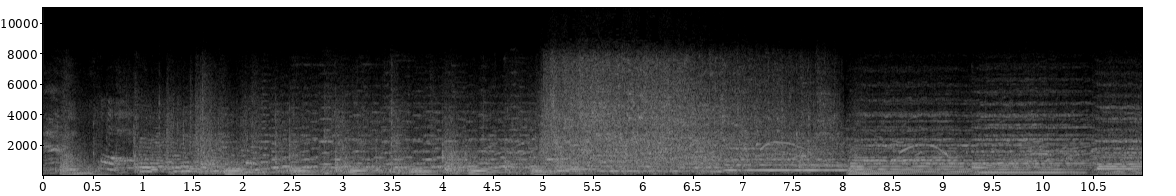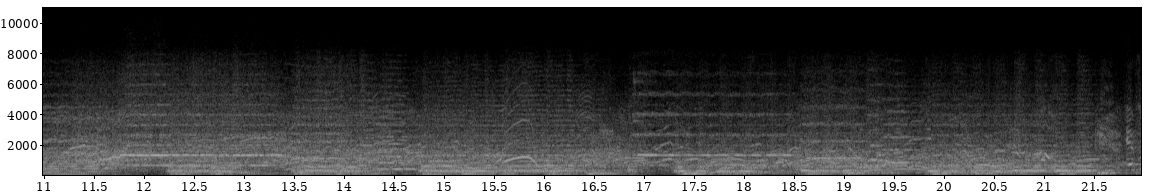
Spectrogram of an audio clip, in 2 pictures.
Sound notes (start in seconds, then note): 0.1 dramatic chase music; 4.9 window breaking; 8.1 amused crowd noises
